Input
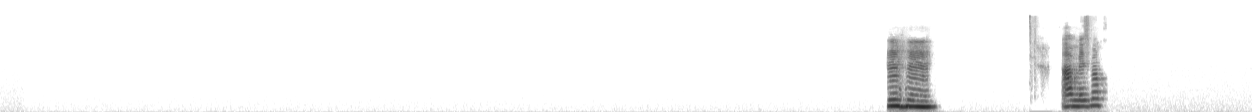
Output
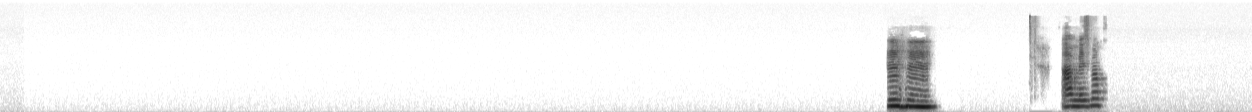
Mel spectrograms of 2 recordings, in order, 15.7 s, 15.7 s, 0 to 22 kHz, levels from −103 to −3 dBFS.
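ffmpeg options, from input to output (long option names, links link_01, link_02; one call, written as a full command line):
ffmpeg -i in.wav -af "aemphasis=mode=production:type=cd,volume=7.5dB" out.wav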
